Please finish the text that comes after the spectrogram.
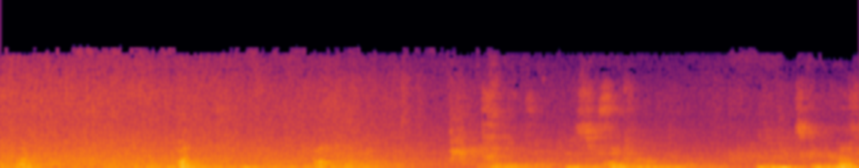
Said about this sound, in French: Voilà, puis à quelques mètres de nous, il y a un chien, le chien du voisin, qui nous accueille.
